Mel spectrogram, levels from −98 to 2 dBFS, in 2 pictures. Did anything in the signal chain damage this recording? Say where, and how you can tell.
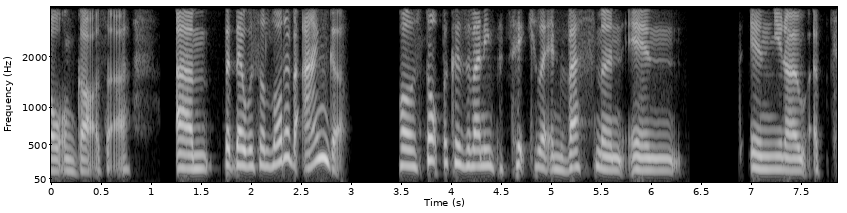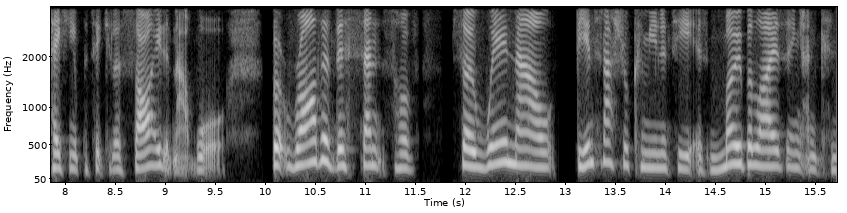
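Yes. At 2.9 s the speech decays into a fading buzz, then silence until 3.51 s, and resumes with a piece missing: likely a long network dropout.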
